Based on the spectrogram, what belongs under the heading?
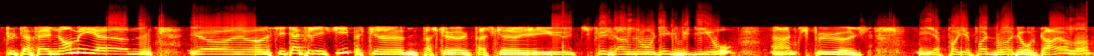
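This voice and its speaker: Speaking at a normal speed in a voice on the high side, a Quebec French-accented man runs a group contact on amateur radio. His casual talk wanders, stalls and circles back on itself, all over a clearly noisy, clicking transmission.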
